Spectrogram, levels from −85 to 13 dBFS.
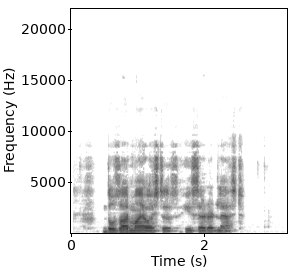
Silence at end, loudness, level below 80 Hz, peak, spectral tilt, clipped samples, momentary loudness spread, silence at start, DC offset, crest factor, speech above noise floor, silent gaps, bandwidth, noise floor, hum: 0.7 s; -17 LUFS; -62 dBFS; -2 dBFS; -3.5 dB/octave; under 0.1%; 11 LU; 0.2 s; under 0.1%; 18 dB; 47 dB; none; 9.8 kHz; -64 dBFS; none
